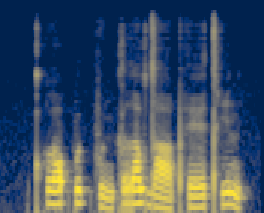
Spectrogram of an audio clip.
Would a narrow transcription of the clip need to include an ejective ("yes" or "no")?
no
